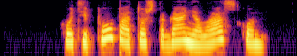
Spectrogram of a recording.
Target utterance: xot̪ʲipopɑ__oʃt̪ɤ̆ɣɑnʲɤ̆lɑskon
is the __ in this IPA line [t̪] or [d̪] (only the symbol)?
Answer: t̪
